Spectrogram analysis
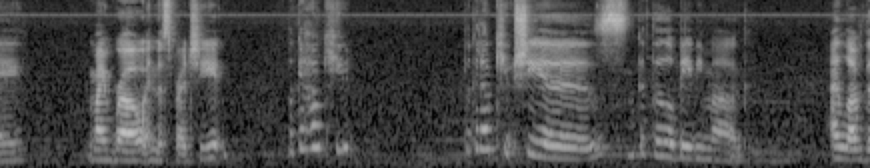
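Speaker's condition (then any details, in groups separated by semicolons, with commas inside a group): No condition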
